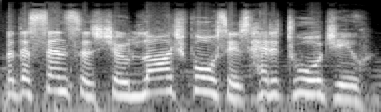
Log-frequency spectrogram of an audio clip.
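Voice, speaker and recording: A man's voice: high voice, measured pace, a bit bright, faint music behind. A man playing a dutiful ship's officer in a video game, formal and alert. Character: apologetic, dutiful male military ship officer. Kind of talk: dramatic video game voice acting.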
